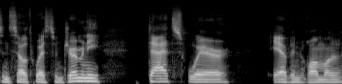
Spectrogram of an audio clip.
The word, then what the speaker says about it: Erwin Rommel: That's where Erwin Rommel, uh Erwin Rommel, if I want to use the uh the English pronunciation, is born.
